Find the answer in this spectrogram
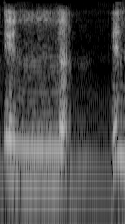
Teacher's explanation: فوق أصول الثنايا العليا إذا لامس طرف اللسان ذاك الموضع يخرج منه النون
